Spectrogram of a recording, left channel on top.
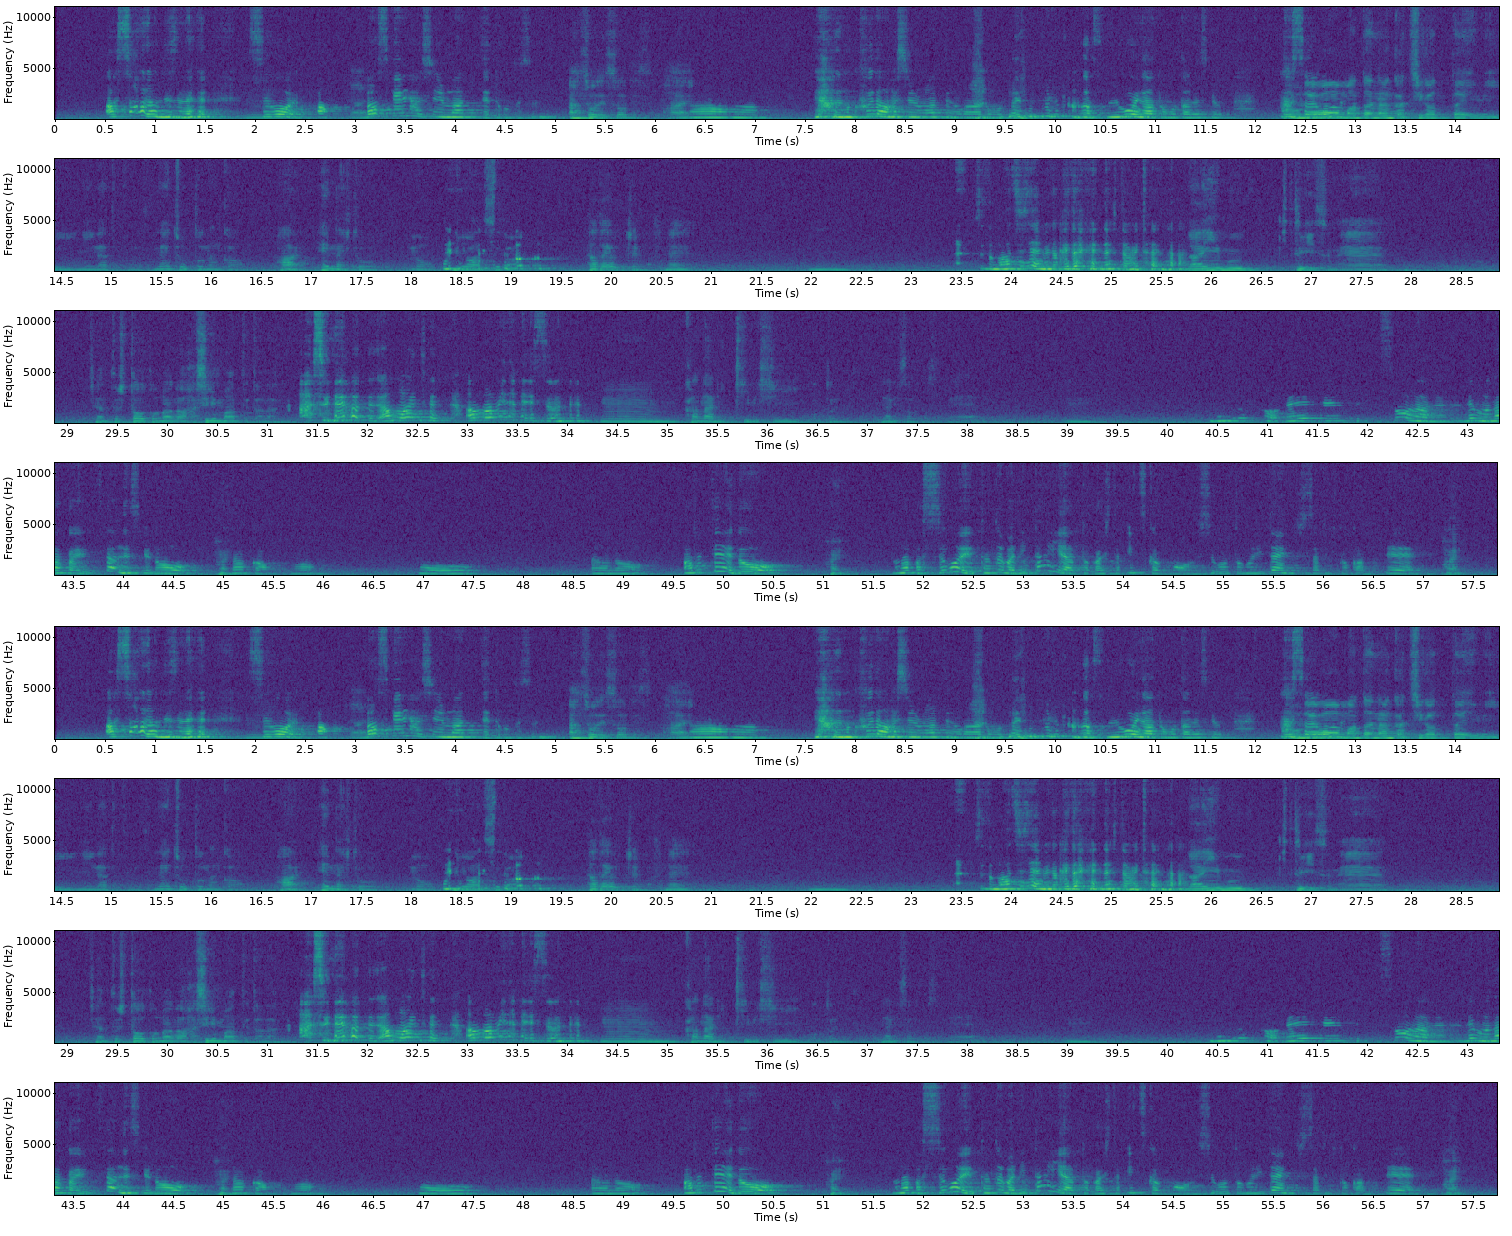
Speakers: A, on the right; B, on the left.
A: あ、そうなんですね。<laughs>
B: うん。
A: すごい。あ、
B: はい。
A: バスケで走り回ってってことですよね。
B: あ、そうです、そうです。はい。
A: ああ。いや、なんか普段走り回ってるのかなと思って。
B: <laughs>
A: なんかすごいなと思ったんですけど、あそういうことで、
B: それはまたなんか違った意味になってきますね。ちょっとなんか、はい。変な人のニュアンスが
A: <laughs> 人
B: 漂っちゃいますね。うん。
A: ちょっと街で見かけた変な人みたいな。
B: だいぶきついですね。ちゃんとした大人が走り回ってたら
A: 走り回ってて、あんまりね、あんま見ないですよね。
B: うーん、かなり厳しいことになりそうですね。うん。
A: なるほど。ええそうなんです。でもなんか言ってたんですけど、
B: はい、
A: なんかもう、こう、あの、ある程度、
B: はい、
A: なんかすごい、例えばリタイアとかした、いつかこう、仕事もリタイアした時とかって、
B: はい、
